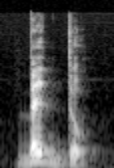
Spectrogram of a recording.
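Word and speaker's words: ベッド: Ça se termine avec un D. On dira beddo. Beddo.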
